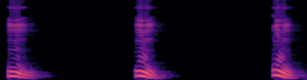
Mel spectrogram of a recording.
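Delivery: "उम" hummed with lips closed, mouth not opening. Shown as a demonstration. Teacher modelling "उम" as a lips-closed hum. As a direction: hum "उम" through shut lips. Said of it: "Look at my lips".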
